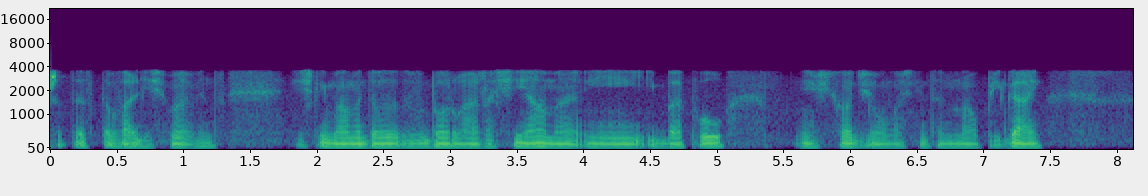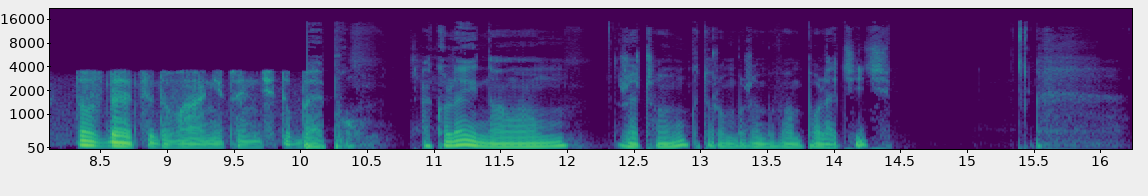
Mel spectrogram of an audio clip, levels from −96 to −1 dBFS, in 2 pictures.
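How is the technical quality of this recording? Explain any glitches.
One fault stands out. From 0.0 to 10.04 s the speech is dull and boxy, with nothing above 3.4 kHz and a separate noise floor roughly 30 dB below the signal. It then opens up with no gap and little level change. The likely cause is an input switched to a poorer device, either another microphone or a headset's call profile, whose narrow passband and own noise shape that opening stretch.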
